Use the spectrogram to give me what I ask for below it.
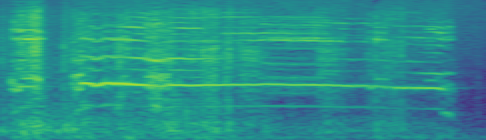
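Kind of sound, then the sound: bird, rooster crowing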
